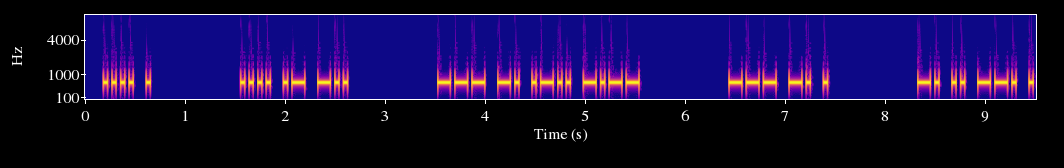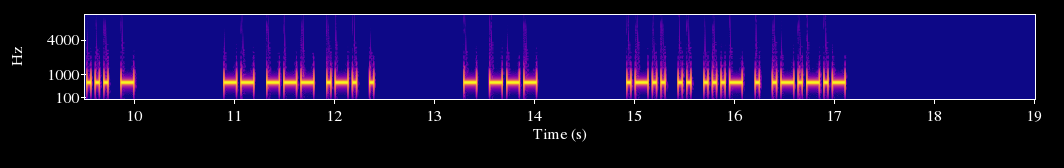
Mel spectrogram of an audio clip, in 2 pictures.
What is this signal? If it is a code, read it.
Morse code, heard as a keyed tone, about 28 wpm, 700 Hz. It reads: HE HAD ONLY ONE NIGHT MORE TO LIVE.
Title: 3x Word-Spacing - Sentences from Top 300 Words - 28wpm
